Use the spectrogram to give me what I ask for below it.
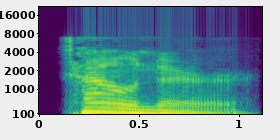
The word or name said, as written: towner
